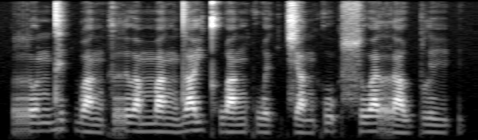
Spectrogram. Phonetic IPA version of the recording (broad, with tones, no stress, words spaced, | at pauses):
ro˦˥ndi˥˩t̚ba˨˩ŋkrɯ˧a̯ ma˧ŋda˥˩j kʰwa˦˥ŋkwe˨˩k̚t͡ɕa˩˦nku˥˩ʔ su˦˥a̯ra˨˩wpli˨˩ʔ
